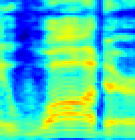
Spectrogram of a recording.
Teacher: In American English, people might say water with a D sound, while in British English it's often watu with a T sound.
